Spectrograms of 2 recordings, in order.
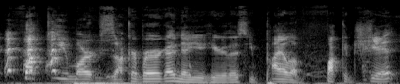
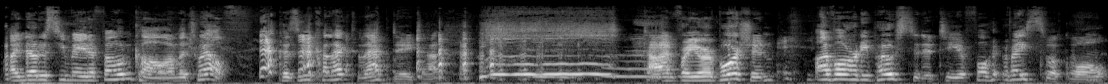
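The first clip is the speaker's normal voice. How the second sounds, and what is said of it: Imitates another person's voice, accented. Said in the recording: “I don't know why I have this accent now.”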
